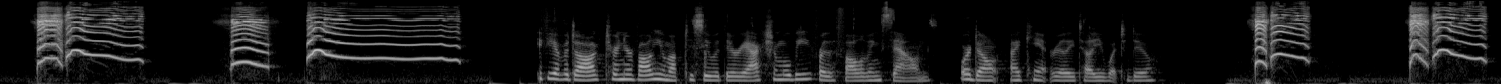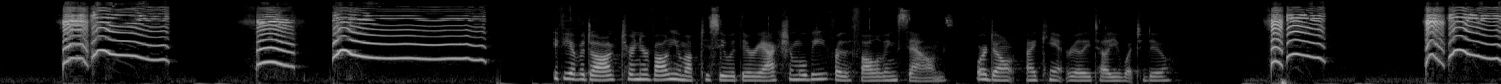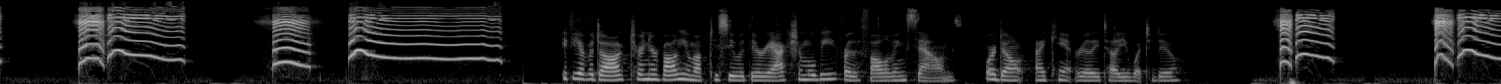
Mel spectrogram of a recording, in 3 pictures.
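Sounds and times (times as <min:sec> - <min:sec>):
rubber squeaky toy squeaking: 0:00.4 - 0:01.6, 0:02.2 - 0:04.8, 0:12.5 - 0:13.2, 0:14.1 - 0:15.0, 0:15.6 - 0:16.8, 0:17.4 - 0:20.0, 0:27.7 - 0:28.4, 0:29.2 - 0:30.2, 0:30.8 - 0:32.0, 0:32.6 - 0:35.2, 0:42.8 - 0:43.5, 0:44.4 - 0:45.0.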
